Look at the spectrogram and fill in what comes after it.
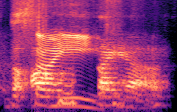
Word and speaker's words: Sayyaf: The Sayyaf.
